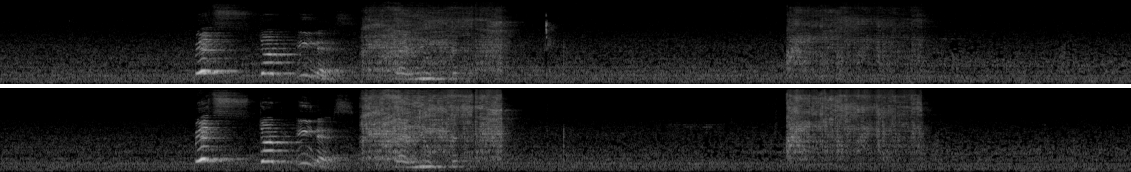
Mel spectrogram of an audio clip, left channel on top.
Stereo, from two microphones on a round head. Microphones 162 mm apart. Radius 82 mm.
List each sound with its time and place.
1.9 s a shout: 50° right (ahead or behind), 6.5 m
3.6 s tearing paper: 60° right (ahead or behind), 2.5 m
